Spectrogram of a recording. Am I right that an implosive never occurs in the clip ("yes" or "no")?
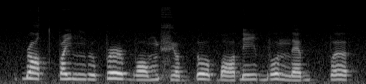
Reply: no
